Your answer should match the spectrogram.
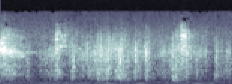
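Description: Radio-drama sound effect of footsteps crunching on rocky, gravelly ground: a few irregular steps over a hissy old recording.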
